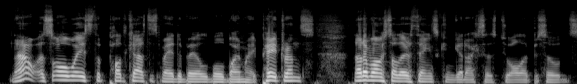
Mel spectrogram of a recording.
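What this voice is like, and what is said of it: Slightly hoarse, sick-sounding voice. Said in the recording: “As you might be able to hear from my voice, I've also had a little bit of a cold. Still actually on the tail ends of that”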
